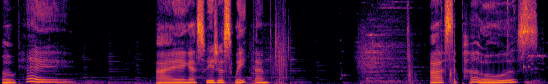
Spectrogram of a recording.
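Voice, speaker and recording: Girl streaming a game, super mellow and slow, kinda confused little reactions, music behind. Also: fairly high pitch. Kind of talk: casual playthrough commentary. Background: game music and game dialogue.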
